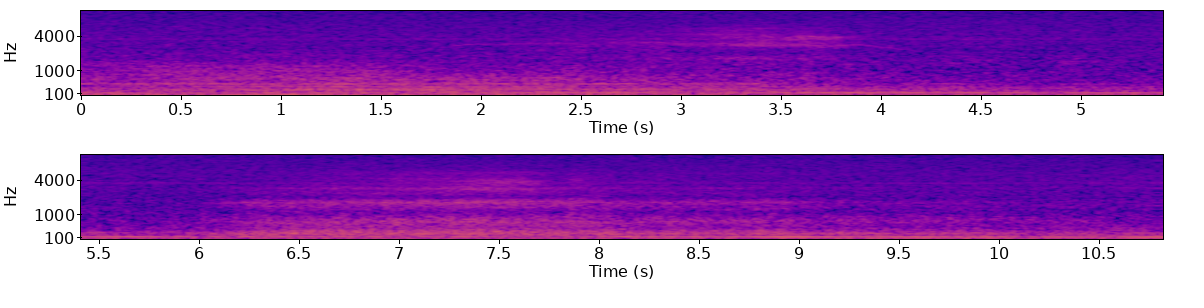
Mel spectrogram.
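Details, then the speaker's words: Faint, soft snoring breaths from a sleeping dog, about two slow cycles, under a steady low room hum. "if you can hear some snoring in the background it's my dog she's practicing her yoga breath"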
